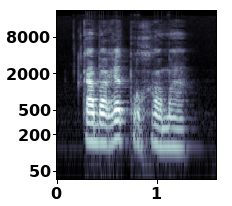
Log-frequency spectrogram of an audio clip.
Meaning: cabaret programme
- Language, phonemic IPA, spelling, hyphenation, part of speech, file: Dutch, /kaː.baːˈrɛ(t).proːˌɣrɑ.maː/, cabaretprogramma, ca‧ba‧ret‧pro‧gram‧ma, noun, Nl-cabaretprogramma.ogg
